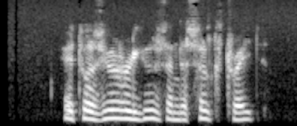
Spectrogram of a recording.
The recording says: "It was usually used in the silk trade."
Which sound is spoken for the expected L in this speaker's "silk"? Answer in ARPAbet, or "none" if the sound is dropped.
L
